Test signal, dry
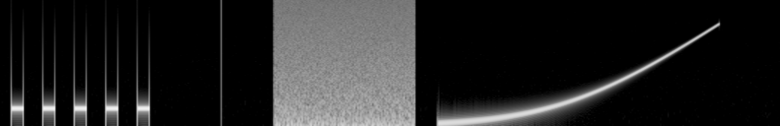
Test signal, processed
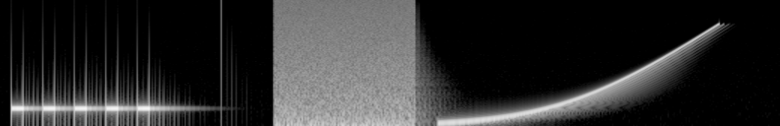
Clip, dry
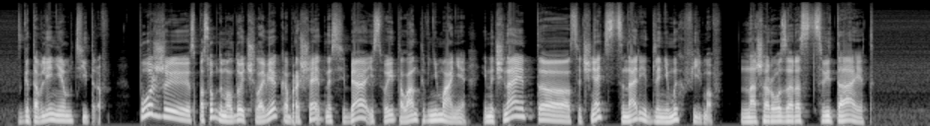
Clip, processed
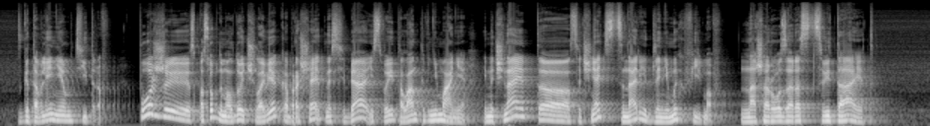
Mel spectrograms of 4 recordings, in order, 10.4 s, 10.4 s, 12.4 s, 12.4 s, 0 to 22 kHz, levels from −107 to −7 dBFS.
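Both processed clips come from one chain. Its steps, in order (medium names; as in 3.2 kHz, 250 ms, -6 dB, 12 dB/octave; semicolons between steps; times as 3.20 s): filtered feedback delay 67 ms, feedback 62%, low-pass 3 kHz, level -16 dB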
